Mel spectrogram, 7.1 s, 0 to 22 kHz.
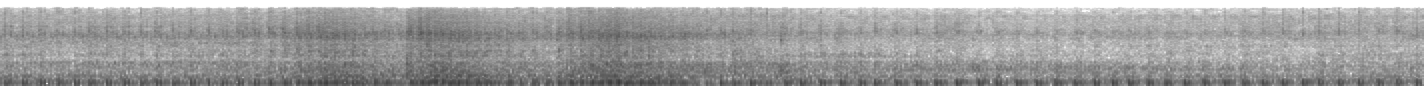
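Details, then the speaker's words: Lagenda 115 fuel-injected single after replacing two faulty parts: pulls through a couple of clean revs then settles to a steady even idle; misfiring and hot stalling gone, normal idle and revving. "Oke geng ni motor dah settle e dari segi semput dari segi panas dia mati Tu Semua dah hilang complete dah hilang ya"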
